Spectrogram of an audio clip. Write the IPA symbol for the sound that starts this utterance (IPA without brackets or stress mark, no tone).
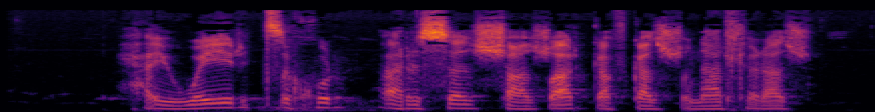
ħ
